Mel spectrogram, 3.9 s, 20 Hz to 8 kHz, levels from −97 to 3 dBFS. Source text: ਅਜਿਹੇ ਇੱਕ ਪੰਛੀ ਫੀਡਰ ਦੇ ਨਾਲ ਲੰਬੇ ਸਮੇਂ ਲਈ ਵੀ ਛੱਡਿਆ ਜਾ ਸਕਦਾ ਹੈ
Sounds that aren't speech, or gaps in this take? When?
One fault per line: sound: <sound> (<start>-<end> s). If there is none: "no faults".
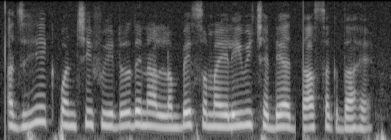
sound: dropout (2.9-3.0 s)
